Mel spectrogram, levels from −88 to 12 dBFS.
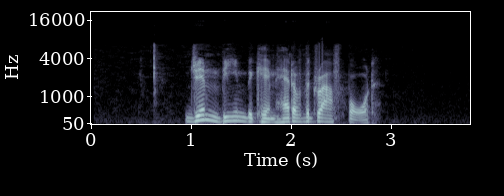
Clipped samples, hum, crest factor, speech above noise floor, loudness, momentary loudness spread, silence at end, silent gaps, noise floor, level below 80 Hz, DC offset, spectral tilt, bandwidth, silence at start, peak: under 0.1%; none; 20 dB; 55 dB; -19 LUFS; 17 LU; 0.95 s; none; -73 dBFS; -54 dBFS; under 0.1%; -7.5 dB/octave; 7.2 kHz; 0.6 s; 0 dBFS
